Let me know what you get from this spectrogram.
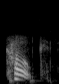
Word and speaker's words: Koch: And I had one that continually told me, you have to read The Dinner by Herman Koch, I believe is the spelling of his last name or the pronunciation. – K-O-C-H, is yeah, that it? – It's right.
